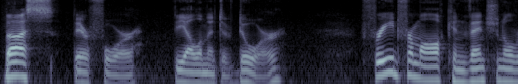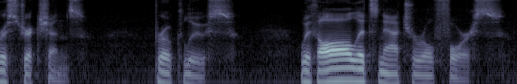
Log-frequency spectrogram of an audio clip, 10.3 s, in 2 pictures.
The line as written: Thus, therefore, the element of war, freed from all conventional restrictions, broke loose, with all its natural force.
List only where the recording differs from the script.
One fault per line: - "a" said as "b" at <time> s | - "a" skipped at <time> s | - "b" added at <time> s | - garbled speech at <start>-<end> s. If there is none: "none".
- "war" said as "door" at 2.4 s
